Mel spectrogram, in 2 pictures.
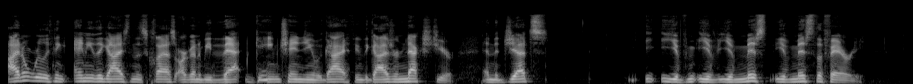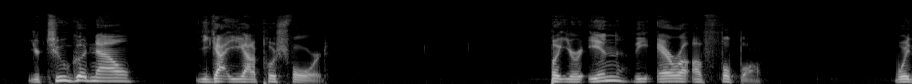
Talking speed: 185 wpm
